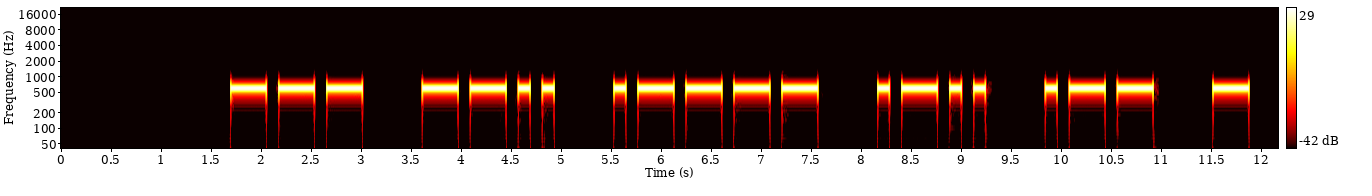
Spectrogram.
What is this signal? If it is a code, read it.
Morse code, heard as a keyed tone, about 10 wpm, spaced as for 8 wpm, 600 Hz. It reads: OZ1LWT
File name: Callsigns-10-8wpm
